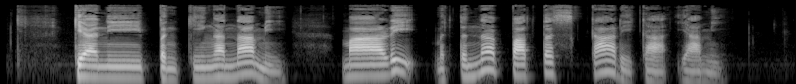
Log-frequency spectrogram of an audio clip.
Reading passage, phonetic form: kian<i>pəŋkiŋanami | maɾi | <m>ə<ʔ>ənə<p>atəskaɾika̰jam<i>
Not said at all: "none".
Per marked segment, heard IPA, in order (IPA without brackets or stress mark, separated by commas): i, m, t, p, i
